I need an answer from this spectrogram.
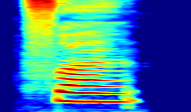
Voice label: "钻", Chinese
